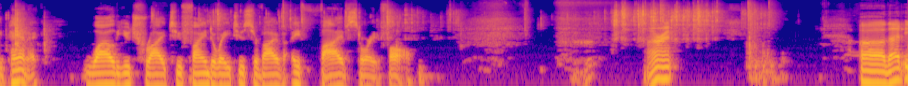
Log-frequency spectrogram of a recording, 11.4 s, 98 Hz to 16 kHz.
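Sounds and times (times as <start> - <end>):
speech: 0.0 - 5.4, 8.0 - 8.6, 10.8 - 11.3
handful of dice clattering and rattling across a hard surface: 1.8 - 5.9, 7.6 - 9.8.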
